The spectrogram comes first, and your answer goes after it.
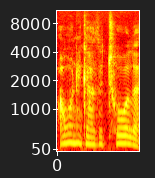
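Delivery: put-on croaky voice. Telling how he finally woke after twelve days, imitating Liam's croaky voice. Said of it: "he had a really croaky voice".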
